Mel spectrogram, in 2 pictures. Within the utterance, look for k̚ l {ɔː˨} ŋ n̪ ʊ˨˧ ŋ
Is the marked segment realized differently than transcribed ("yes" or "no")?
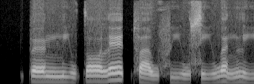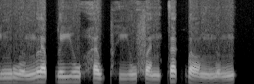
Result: yes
